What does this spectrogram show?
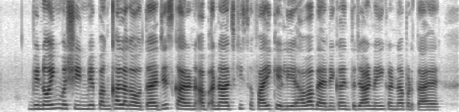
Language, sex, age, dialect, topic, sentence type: Hindi, female, 18-24, Hindustani Malvi Khadi Boli, agriculture, statement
